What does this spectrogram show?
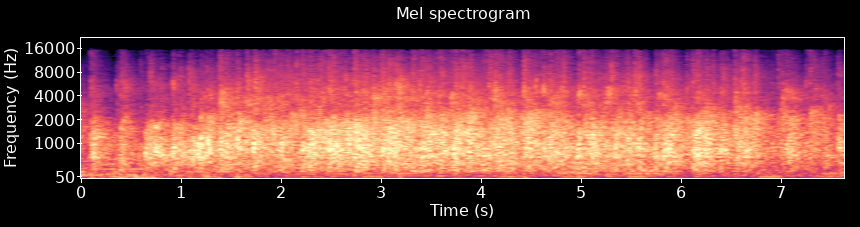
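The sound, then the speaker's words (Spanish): An audience applauds the Eternal (God) during a religious teaching, steadily for several seconds, a dense, even wash of many hands clapping that holds at a strong level throughout, with no voices standing out. “damos un aplauso al Eterno por eso.”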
